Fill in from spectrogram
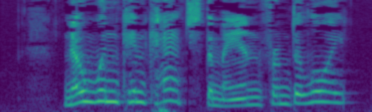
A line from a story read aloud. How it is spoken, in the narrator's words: Pops shouted at the suits retreating back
